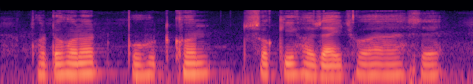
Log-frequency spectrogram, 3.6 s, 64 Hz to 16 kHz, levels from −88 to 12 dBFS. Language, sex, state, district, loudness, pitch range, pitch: Assamese, male, Assam, Kamrup Metropolitan, -19 LUFS, 115-125 Hz, 120 Hz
